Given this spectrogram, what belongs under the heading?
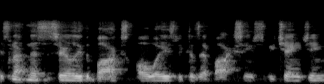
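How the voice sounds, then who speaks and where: A man speaks with a Southeast Texas accent. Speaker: home automation integrator business owner. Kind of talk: interview.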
